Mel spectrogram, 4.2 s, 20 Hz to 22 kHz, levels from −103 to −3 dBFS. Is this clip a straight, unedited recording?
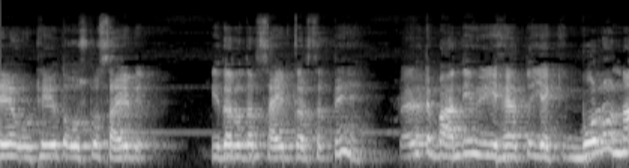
no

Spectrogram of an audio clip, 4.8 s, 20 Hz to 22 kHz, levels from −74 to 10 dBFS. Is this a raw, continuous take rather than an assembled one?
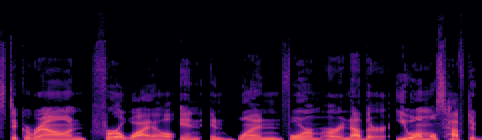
no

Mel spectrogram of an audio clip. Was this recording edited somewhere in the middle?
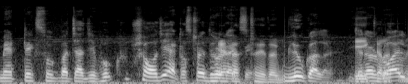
yes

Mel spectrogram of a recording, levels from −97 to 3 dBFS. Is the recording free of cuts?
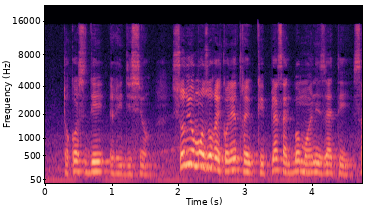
yes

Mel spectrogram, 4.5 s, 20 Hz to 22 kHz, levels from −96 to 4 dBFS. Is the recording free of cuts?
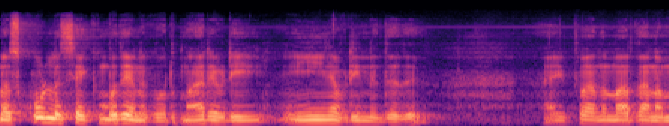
yes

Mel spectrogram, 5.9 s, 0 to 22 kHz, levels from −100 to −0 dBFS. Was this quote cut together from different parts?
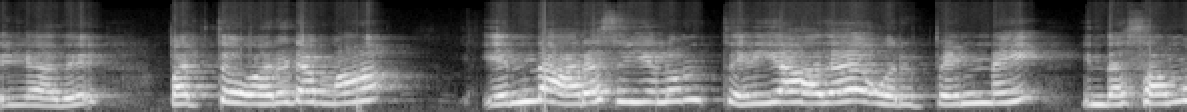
no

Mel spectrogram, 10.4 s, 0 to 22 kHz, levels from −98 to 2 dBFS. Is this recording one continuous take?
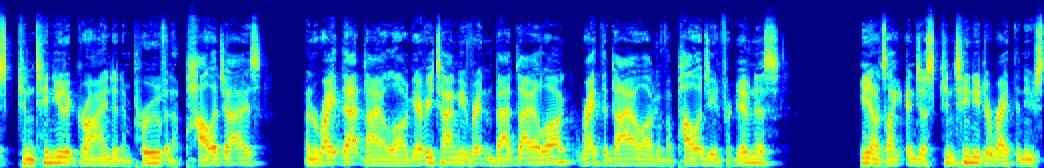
yes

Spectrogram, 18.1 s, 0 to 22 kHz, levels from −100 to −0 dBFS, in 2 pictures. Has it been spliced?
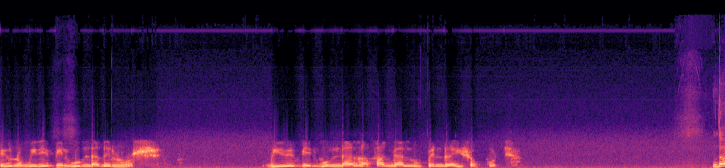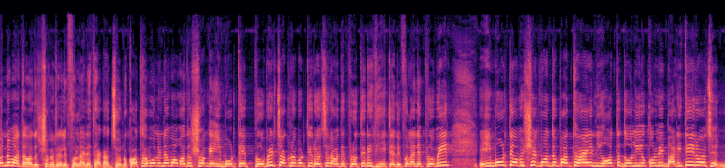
no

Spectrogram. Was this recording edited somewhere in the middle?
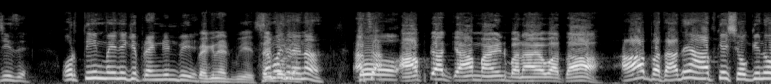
no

